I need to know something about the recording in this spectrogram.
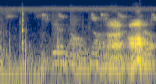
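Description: A man greets someone warmly and with animation.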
